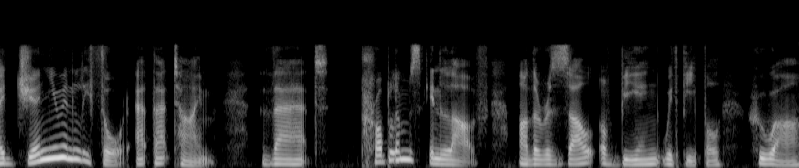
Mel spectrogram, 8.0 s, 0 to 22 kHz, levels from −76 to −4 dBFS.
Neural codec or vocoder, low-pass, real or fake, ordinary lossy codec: codec, 16 kHz, 2 kbps, X-Codec, HuBERT features, trained on LibriSpeech; 7.2 kHz; fake; MP3, 48 kbps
